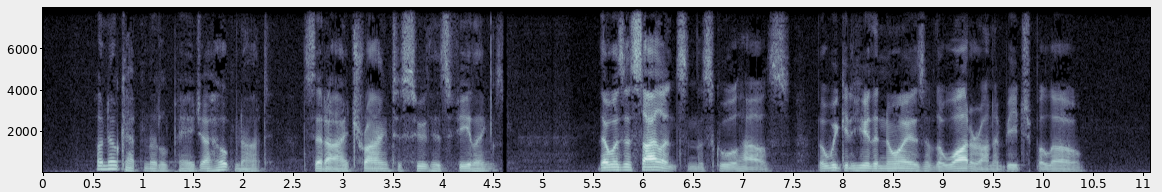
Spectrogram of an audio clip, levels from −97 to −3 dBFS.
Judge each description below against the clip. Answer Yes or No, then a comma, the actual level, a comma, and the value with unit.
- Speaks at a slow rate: No, average, 185 wpm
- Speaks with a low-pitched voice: Yes, very low, 95 Hz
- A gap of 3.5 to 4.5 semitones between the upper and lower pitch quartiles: No, average, 2.8 semitones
